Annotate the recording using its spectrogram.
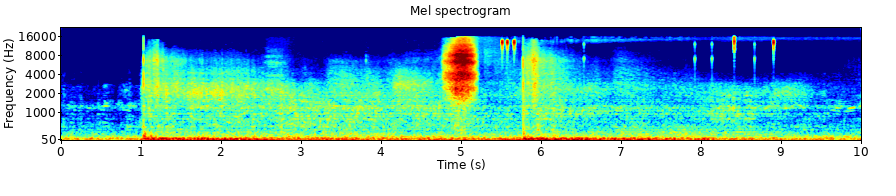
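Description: A huge explosion booms and rumbles deeply.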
